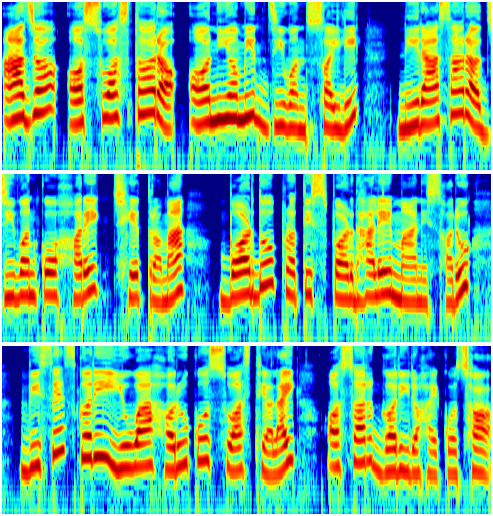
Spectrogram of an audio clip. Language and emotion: Nepali, neutral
